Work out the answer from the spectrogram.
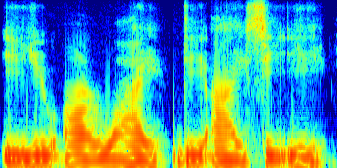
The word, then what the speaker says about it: Eurydice: with the beautiful Eurydice it spelled like Yuri dicey EU ry d IC e so Eurydice on the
